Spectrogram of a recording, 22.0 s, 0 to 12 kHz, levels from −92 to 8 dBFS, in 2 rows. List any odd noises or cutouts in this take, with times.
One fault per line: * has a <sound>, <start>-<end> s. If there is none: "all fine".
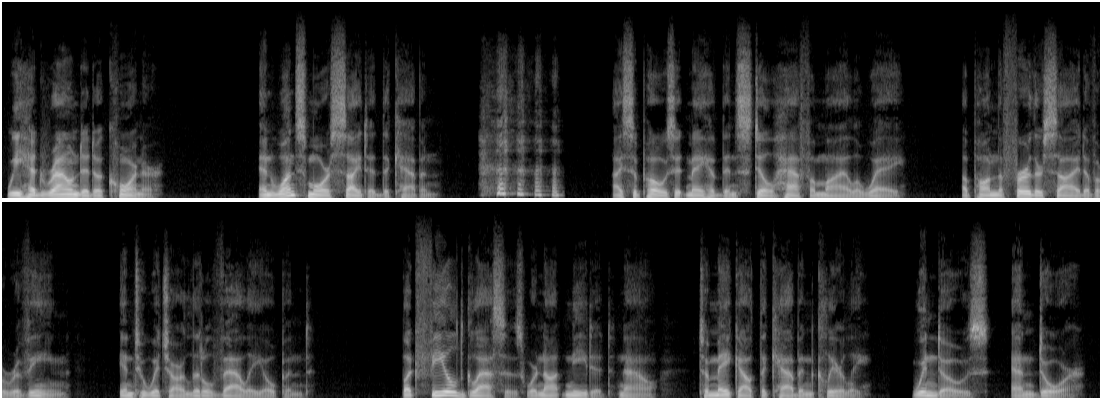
* has a laugh, 4.8-5.6 s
